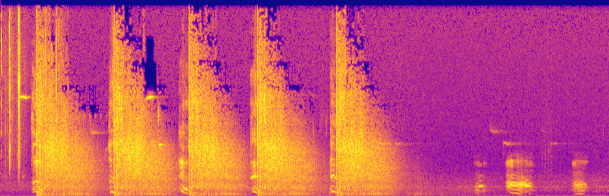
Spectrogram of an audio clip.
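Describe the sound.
Gunshots ring out at a deer camp, apparently from a concealed-carry handgun: five loud, sharp blasts spaced evenly, each with a long decaying tail. Afterward come a few shorter, quieter vocal sounds.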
